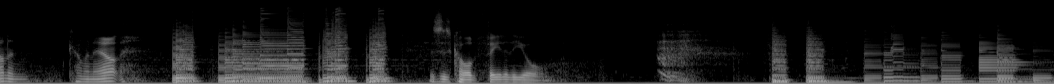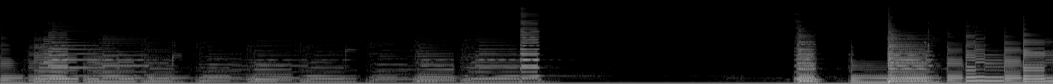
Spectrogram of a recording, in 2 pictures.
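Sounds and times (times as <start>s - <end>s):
acoustic guitar chords: 1.6s - 4.3s, 7.6s - 16.9s, 18.4s - 21.0s.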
